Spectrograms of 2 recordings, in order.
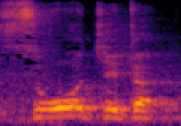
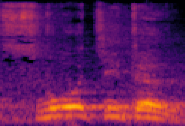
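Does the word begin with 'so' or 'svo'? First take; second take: svo; svo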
